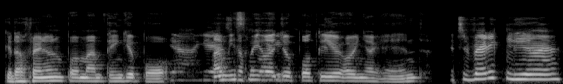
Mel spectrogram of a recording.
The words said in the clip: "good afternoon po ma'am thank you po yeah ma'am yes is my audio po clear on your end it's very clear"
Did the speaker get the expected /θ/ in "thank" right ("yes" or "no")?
no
